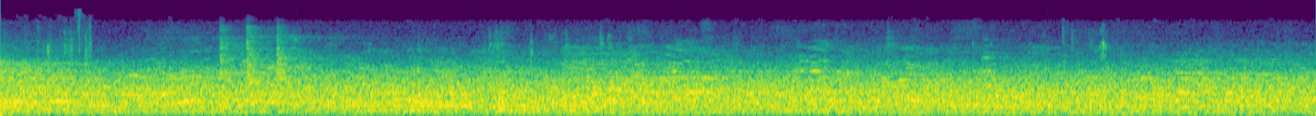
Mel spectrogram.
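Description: Faint, steady background noise of the racetrack broadcast feed, with no clear event in it.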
